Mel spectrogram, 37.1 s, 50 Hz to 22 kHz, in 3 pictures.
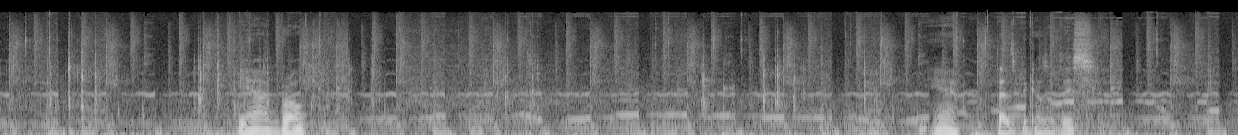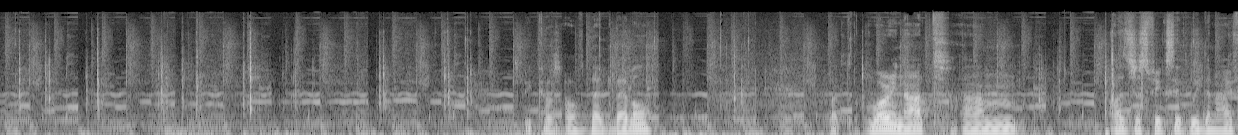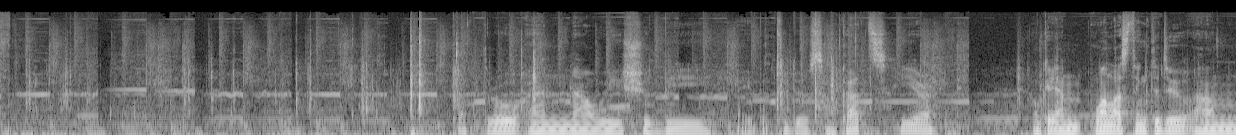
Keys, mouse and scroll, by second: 4.9 z, 6.4 click, 7.0-8.4 middle drag, 8.4 click, 8.7-12.4 middle drag, 12.4 click, 13.1 g, 14.2 Escape, 14.7 o, 16.7 click, 16.9-18.7 middle drag, 20.2-23.3 middle drag, 21.6-23.3 scroll, 23.3 k, 28.8 Return, 29.8 ctrl+r, 32.8 Escape, 33.1 middle click, 33.3 Tab, 34.9 middle click.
